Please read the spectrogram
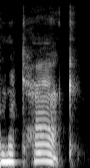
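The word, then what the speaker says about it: macaque: Why do you pronounce it like mac? I don't know. It's a macak. Macak. I don't know why I said mac.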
